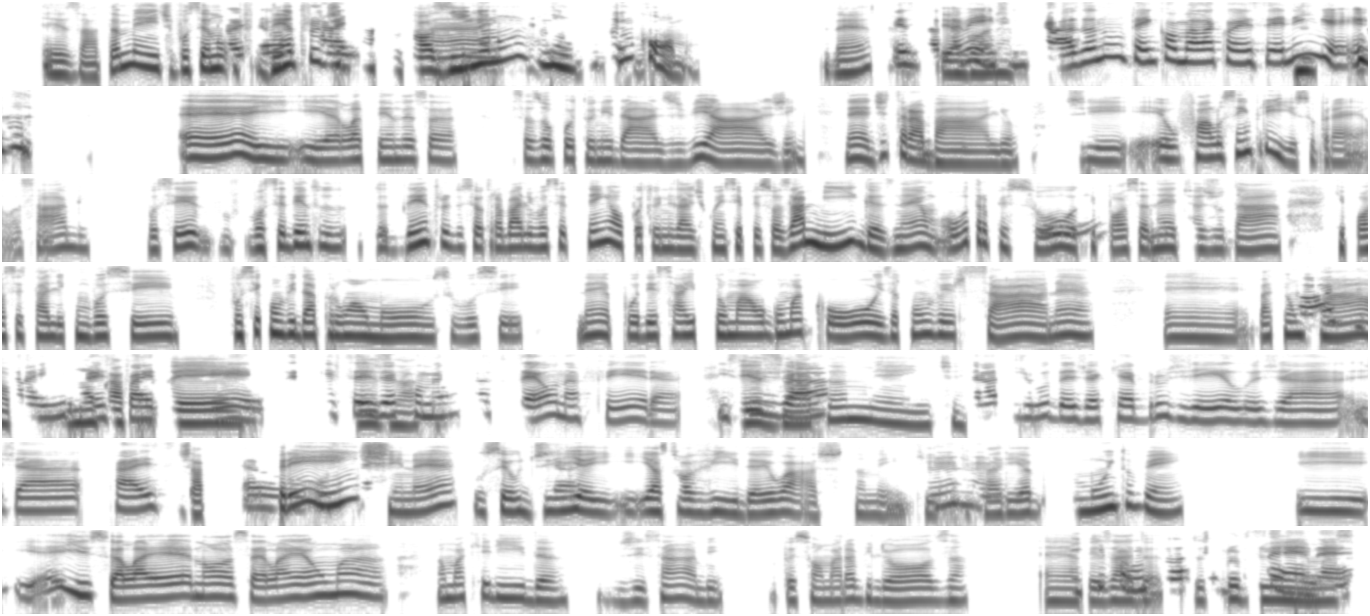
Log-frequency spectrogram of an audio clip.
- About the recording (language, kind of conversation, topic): Portuguese, podcast, Como você ajuda alguém que se sente sozinho?
- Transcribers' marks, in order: chuckle; tapping; unintelligible speech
